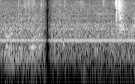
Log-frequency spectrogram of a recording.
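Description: Faint, indistinct speech over a steady background hiss and a thin constant tone, with a short high hiss near the end.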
